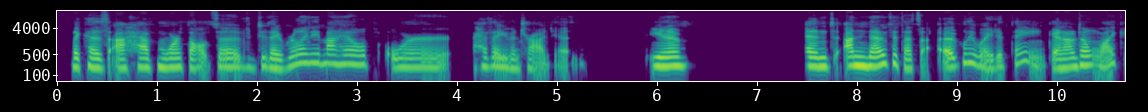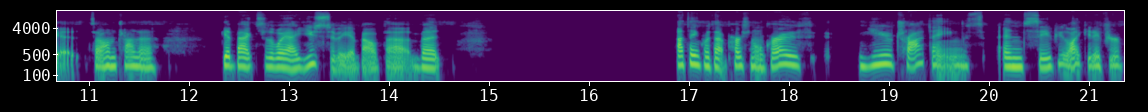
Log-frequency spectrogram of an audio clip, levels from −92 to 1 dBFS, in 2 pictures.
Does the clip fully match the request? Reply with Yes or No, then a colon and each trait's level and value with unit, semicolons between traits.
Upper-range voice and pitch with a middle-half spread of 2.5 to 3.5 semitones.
Yes: high, 205 Hz; average, 2.9 semitones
